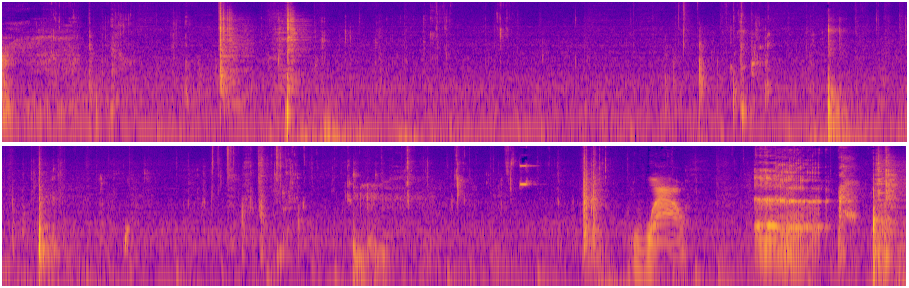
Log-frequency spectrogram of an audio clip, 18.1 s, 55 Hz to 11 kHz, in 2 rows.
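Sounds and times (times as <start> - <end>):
man chewing and swallowing: 3.1 - 5.8, 6.6 - 14.8.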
